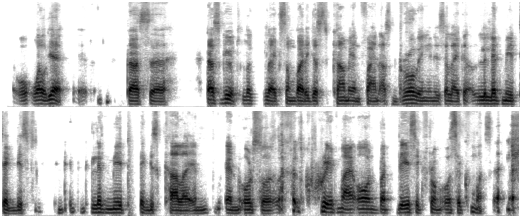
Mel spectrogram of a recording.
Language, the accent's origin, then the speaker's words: English; Senegal; first language Wolof; English is a second language; moved away as an adult; now in Melbourne, Australia; I'm from Senegal too. And we, we, we speak the we, we speak our language back home like Wolof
